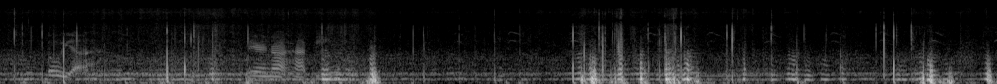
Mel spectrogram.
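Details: Africanized honey bees, a colony nesting inside a cable pedestal: a steady low droning hum with rich overtones, overlaid by loud irregular knocks and clattering thumps near the nest.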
